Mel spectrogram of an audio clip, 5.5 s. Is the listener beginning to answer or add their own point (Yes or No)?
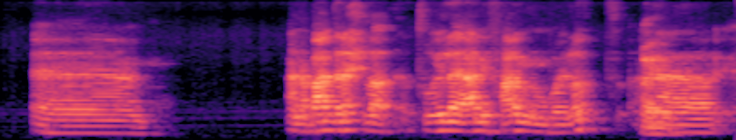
No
